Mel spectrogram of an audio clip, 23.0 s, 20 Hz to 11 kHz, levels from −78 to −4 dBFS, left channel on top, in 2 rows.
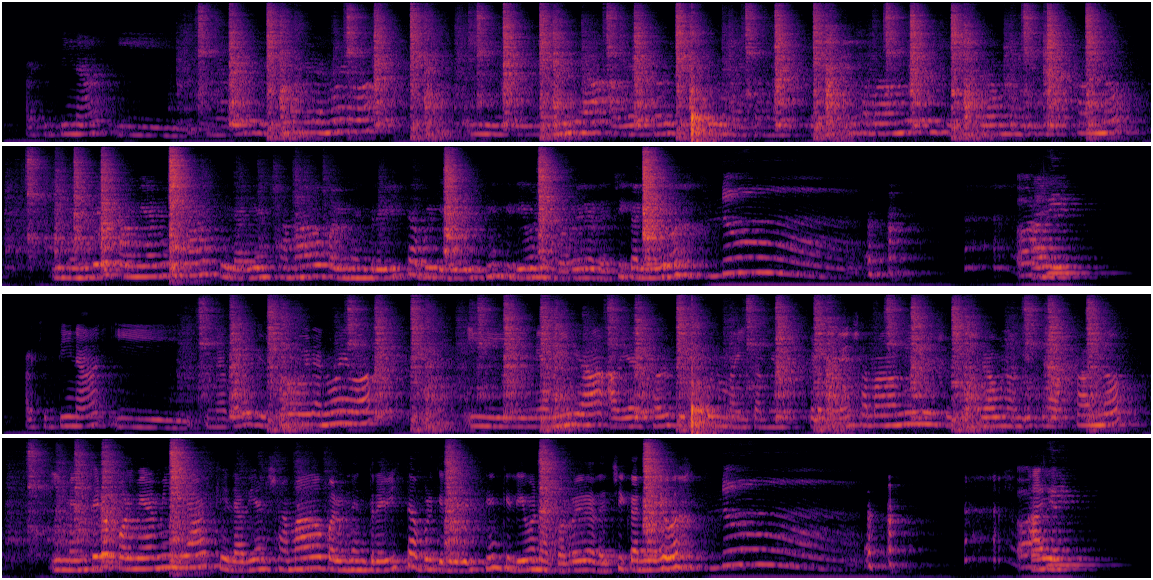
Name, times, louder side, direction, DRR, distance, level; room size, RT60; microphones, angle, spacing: voice 1, 0.2-3.7 4.6-6.9 7.5-11.2 11.9-18.4 20.1-20.4 21.1-22.2, right 4 dB, 85° right, 6 dB, 0.4 m, -38 dB
sound 1, 1.7-3.0 3.3-11.1 11.5-12.7 13.1-13.5 13.8-14.8 15.2-15.3 15.6-15.7 15.9-16.1 16.8-17.1 17.9-18.1, left 2 dB, 80° left, 1.1 m, -35 dB
voice 2, 18.5-20.1 21.6-22.2, left 1 dB, 5° left, 1 dB, 0.4 m, -39 dB
3.5 x 3.0 x 3.9 m, 0.93 s
head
